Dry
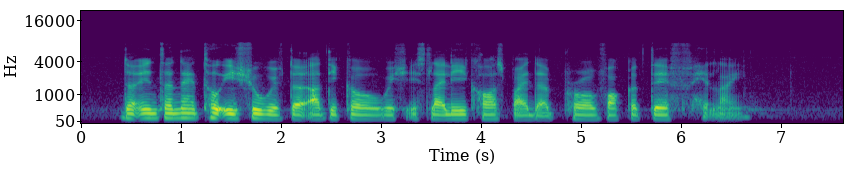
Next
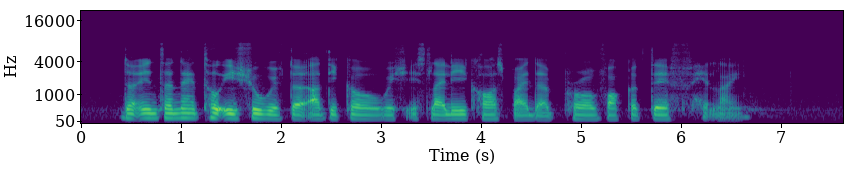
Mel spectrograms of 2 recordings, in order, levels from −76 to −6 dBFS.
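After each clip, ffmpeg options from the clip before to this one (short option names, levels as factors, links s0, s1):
-af "equalizer=f=88:w=3:g=10.5,volume=0.355"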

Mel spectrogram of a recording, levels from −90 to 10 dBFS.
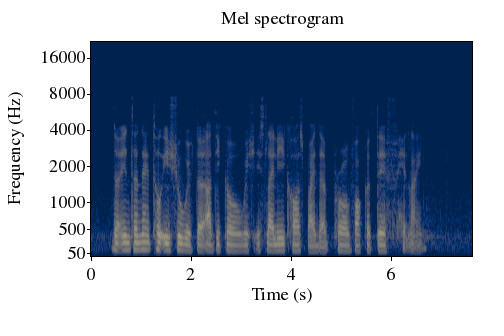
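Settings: -af "equalizer=f=4000:w=0.46:g=-8.5,volume=0.562"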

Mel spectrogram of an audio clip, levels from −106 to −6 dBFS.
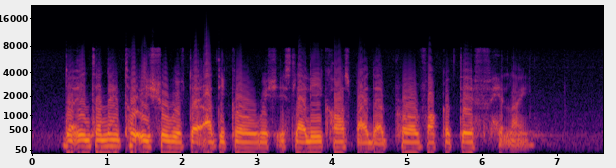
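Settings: -af "asoftclip=type=tanh:threshold=0.0178,volume=1.33"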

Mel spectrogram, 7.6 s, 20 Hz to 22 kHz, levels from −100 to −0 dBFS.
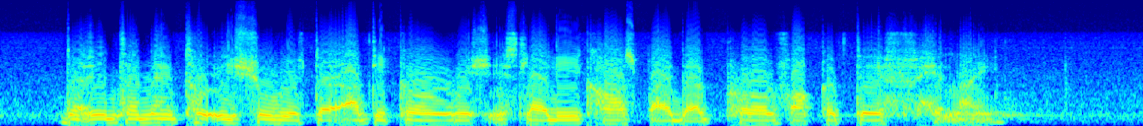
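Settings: -filter_complex "[0:a]asplit=2[s0][s1];[s1]highpass=f=720:p=1,volume=14.1,asoftclip=type=tanh:threshold=0.0237[s2];[s0][s2]amix=inputs=2:normalize=0,lowpass=f=5600:p=1,volume=0.501,volume=1.26"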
